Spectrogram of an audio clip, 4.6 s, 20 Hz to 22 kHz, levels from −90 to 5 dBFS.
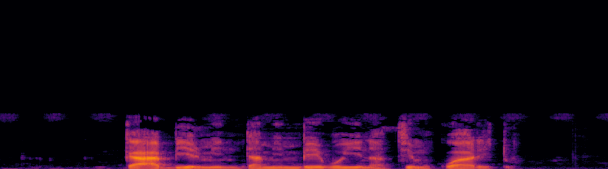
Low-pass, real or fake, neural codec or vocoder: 7.2 kHz; real; none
